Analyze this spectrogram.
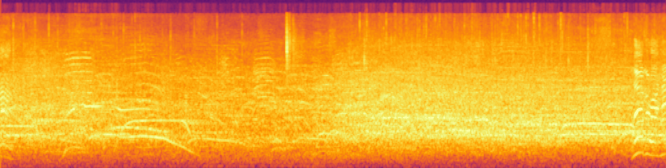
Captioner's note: crowd cheering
